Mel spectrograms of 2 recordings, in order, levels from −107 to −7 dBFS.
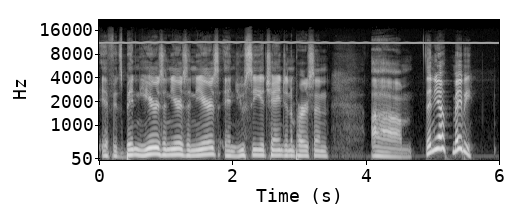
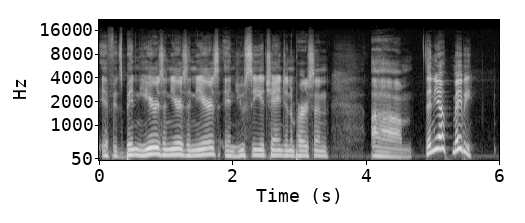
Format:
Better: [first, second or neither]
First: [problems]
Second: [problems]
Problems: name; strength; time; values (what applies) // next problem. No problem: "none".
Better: second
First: high-pitched whine; loud; throughout; 11 kHz, 9 dB below the speech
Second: none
